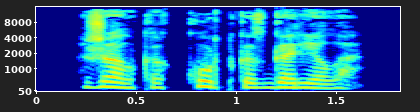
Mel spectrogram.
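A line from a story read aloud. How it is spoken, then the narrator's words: Said quietly. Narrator (Russian): тихо сказала я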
